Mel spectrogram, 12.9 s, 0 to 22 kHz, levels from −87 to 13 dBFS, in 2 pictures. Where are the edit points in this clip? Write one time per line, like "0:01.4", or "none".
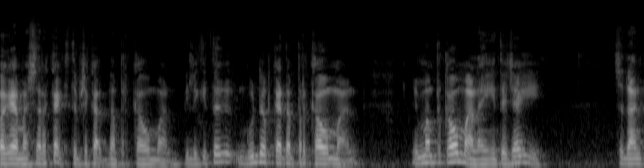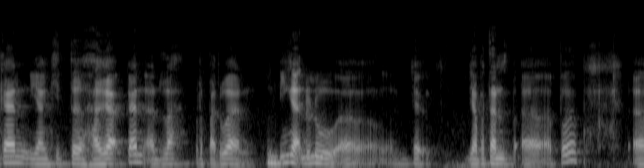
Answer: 0:09.2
